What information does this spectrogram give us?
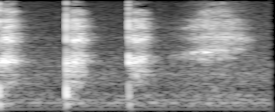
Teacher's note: la p p p es una consonante bilabial oclusiva sorda Entonces bilabial porque se tocan los dos labios el labio inferior y el labio superior hay es una oclusiva porque hay un cierre completo y finalmente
